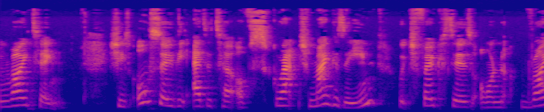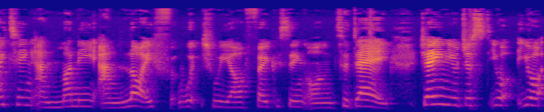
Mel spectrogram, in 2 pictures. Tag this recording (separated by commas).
Speech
